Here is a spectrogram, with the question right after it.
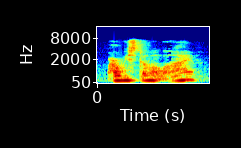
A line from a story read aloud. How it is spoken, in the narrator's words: she whispered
